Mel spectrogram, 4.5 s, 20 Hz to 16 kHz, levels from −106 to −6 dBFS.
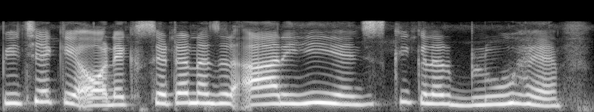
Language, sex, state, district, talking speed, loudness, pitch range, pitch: Hindi, male, Jharkhand, Garhwa, 175 wpm, -13 LUFS, 270-315 Hz, 295 Hz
